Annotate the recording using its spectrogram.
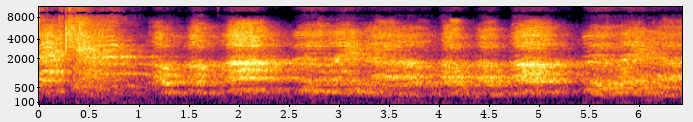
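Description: A group of young children shouting together in unison, phrase after phrase, loud and strong.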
